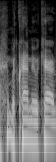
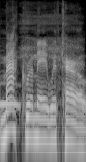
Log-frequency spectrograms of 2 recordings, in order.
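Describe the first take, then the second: First: "macrame" said muh-KRAM-ee; mispronounced macrame. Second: "Macrame" said MACK-ruh-may, drawn out slowly; corrected macrame. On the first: Real, not acted. Host naming Carol's business, "macrame" mispronounced muh-KRAM-ee. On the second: Shown as a demonstration. Host trying out the corrected name, "Macrame" as slow MACK-ruh-may. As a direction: hit the first syllable of "Macrame", ending in "may". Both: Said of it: "We had it wrong".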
